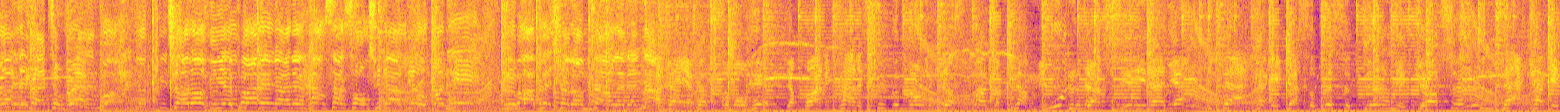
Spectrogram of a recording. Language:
Hungarian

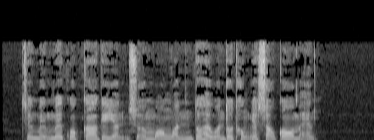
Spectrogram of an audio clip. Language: Cantonese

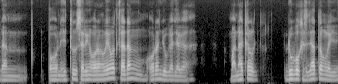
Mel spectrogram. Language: North Moluccan Malay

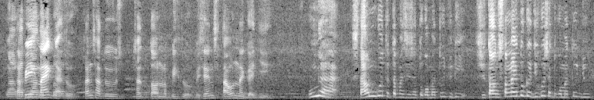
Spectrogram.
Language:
Indonesian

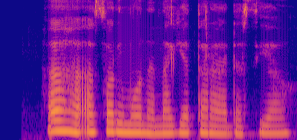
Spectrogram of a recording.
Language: Kikuyu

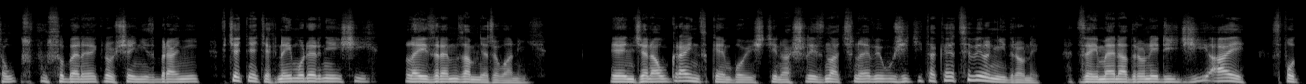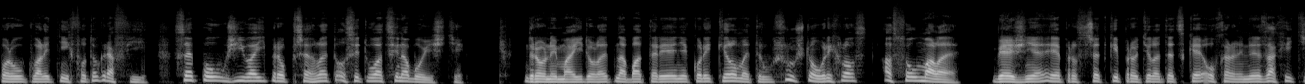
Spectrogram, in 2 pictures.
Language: Czech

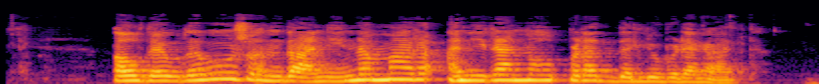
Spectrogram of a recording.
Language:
Catalan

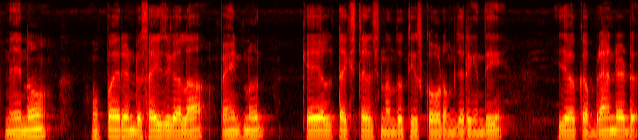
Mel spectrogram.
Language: Telugu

